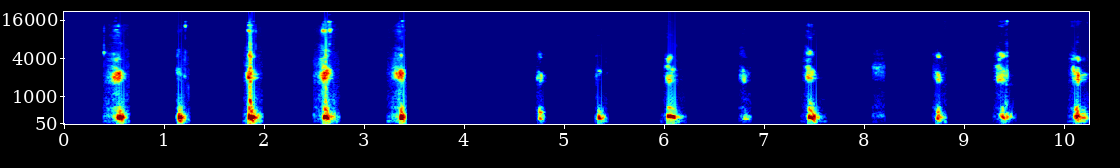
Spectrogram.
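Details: Hiccups recorded 9/11/19, described as violent, loud and bad, some silent, audio only.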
